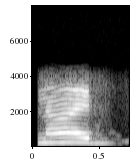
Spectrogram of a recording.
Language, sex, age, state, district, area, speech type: Sindhi, female, 18-30, Maharashtra, Thane, urban, conversation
